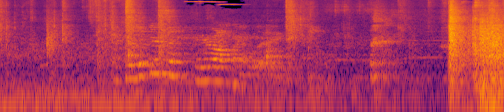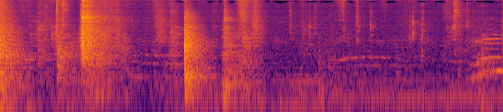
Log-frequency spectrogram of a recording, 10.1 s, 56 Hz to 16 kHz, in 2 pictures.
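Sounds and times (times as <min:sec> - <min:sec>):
door thud: 0:04.5 - 0:05.3.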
